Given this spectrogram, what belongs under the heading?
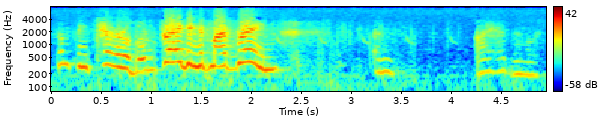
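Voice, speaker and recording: A woman's voice: high voice, animated, a little slow. An actress playing an anxious, haunted young woman with melodramatic hesitations in an old-time radio drama. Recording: dull, noisy vintage radio recording.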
